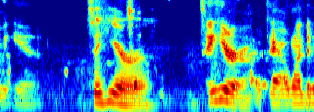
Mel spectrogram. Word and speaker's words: Tahirah: Tahira.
